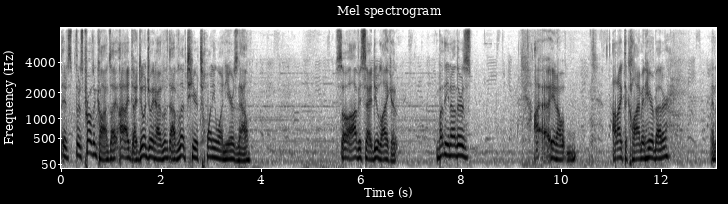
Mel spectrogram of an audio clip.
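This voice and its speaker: Casual male stream commentator, gravelly, from Toronto, faint room ambience. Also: mid-range voice, a little hiss or hum. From Canada (Toronto). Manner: casual, chatty, talks to viewers by name. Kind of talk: live esports hockey commentary and chat.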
